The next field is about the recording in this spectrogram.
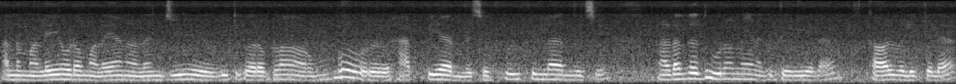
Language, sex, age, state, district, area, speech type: Tamil, female, 18-30, Tamil Nadu, Madurai, rural, spontaneous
